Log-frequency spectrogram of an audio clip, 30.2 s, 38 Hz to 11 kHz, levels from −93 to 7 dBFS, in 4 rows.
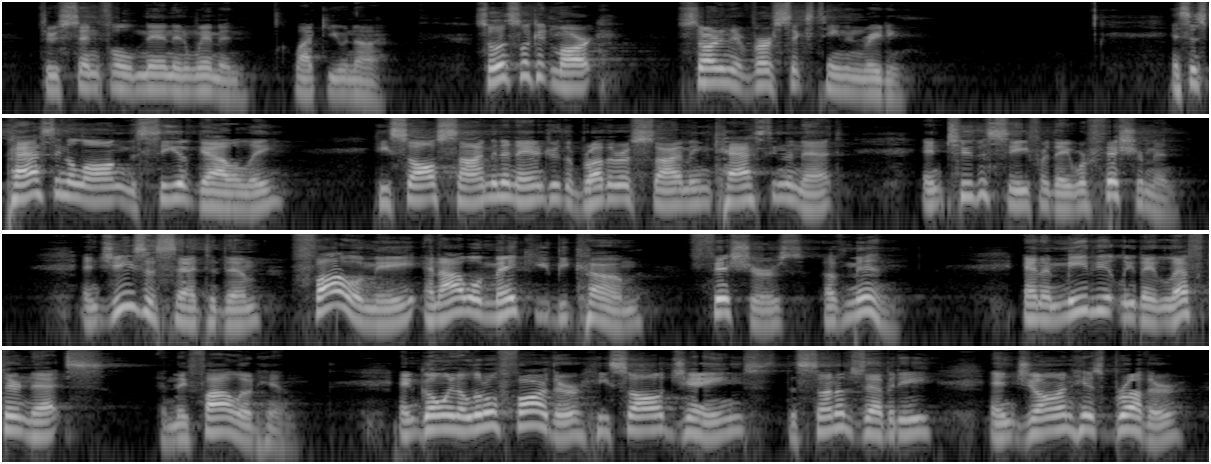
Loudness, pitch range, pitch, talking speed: -29 LUFS, 140-195 Hz, 165 Hz, 175 wpm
